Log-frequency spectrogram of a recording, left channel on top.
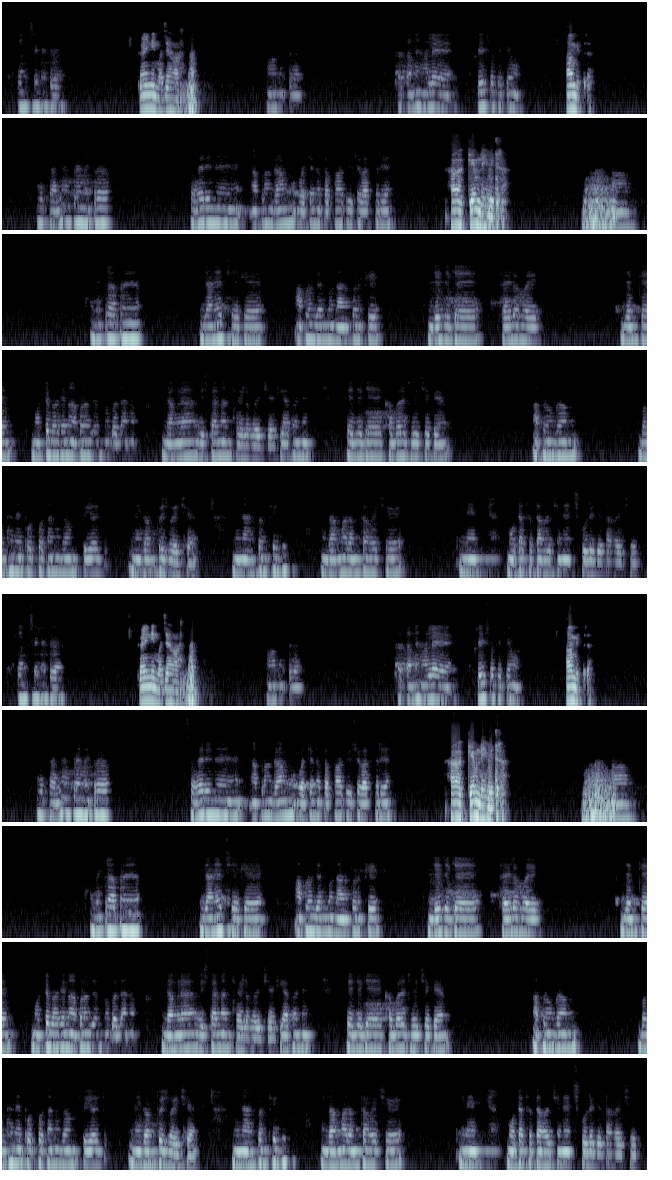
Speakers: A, on the right; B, on the right.
A: કેમ છે મિત્ર?
B: કઈ નઈ મજામાં.
A: હા મિત્ર જ તમે હાલે જઈશો કે કેવું?
B: હા મિત્ર.
A: ચાલે આપડે મિત્ર શહેરીને આપણા ગામ વચ્ચેના તફાત વિશે વાત કરીએ.
B: હા કેમ નહિ મિત્ર. હ
A: હા મિત્ર આપણે જાણીએ છીએ કે આપણો જન્મ નાનપણથી જે જગ્યા એ થયેલો હોય જેમ કે મોટે ભાગેનો આપણ જન્મ બધાનો ગામડા વિસ્તારમાં થયેલો હોય છે એટલે આપણને તે જગ્યાએ ખબર જ હોય છે કે અપણ ગામ બધાને પોતપોતાનું ગામ પ્રિય જ ને ગમતું જ હોય છે. નાનપણથી જ ગામમાં રમતા હોય છે. ને મોટા થતા હોય છે, ને સ્કૂલે જતા હોય છે.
